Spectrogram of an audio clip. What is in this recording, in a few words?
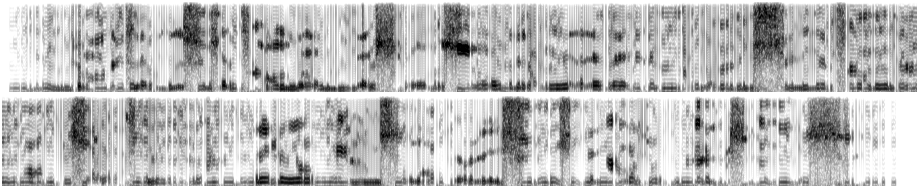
nocancel lpc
